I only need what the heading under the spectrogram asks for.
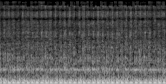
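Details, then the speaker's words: Mercedes 240D W123 diesel bought at auction, first start after sitting: it idles with a low, heavy, uneven, shaky clatter and sounds horrible unless the throttle is held down. There is smoke, a suspected exhaust leak, and a loose air cleaner housing missing its nut. "some smoke coming up through the back there but it's running right now that sounds horrible if you don't hold this down"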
